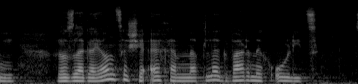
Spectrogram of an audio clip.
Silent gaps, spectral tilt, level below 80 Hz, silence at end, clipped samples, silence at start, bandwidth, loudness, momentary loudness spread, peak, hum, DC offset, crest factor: none; -5.5 dB/octave; -58 dBFS; 0 s; under 0.1%; 0 s; 15.5 kHz; -34 LUFS; 10 LU; -18 dBFS; none; under 0.1%; 16 dB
